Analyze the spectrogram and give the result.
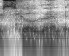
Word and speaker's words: Skoglund: Is it Eric Skoglund? Is that how you pronounce it? – Yep. – All right. Eric Skoglund.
